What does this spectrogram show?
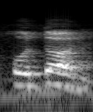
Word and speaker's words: automne: ok c'est les épaules on dit automne elle ne se prononce pas on dit condamné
